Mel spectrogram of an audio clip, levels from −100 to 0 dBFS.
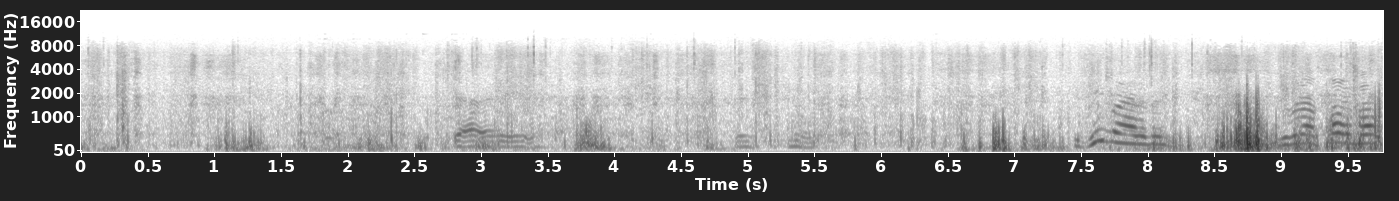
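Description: Nothing technically wrong turns up anywhere in this audio, so there are no faults to place in time or trace to a cause.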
